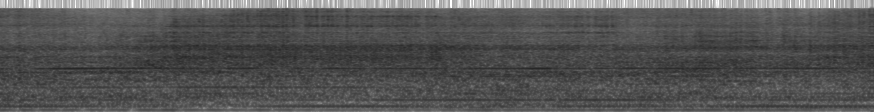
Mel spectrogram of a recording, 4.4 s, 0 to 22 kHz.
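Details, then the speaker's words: Mid-to-late 1980s Electrolux Z1030 Lite Special dirty-fan upright vacuum, first run after new cable and agitator belt: steady motor drone with faint whistling and a coarse, uneven edge; runs rough, squeaky, owner suspects bearings needing oiling, not terminal. "well everyone at least it works but I'm sure most of you realize that it doesn't sound quite as it should it sounds a little bit rough but I don't think it's terminal"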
